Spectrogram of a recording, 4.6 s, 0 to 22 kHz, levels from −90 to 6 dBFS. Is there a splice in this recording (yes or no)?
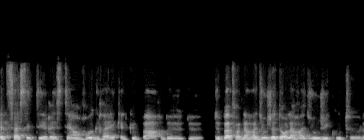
yes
